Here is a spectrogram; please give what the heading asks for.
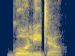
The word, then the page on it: gauleiter: Indian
